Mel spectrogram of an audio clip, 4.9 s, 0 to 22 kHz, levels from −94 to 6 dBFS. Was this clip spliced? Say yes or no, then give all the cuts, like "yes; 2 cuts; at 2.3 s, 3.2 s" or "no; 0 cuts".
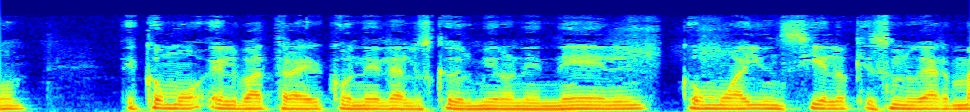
yes; 1 cut; at 3.3 s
